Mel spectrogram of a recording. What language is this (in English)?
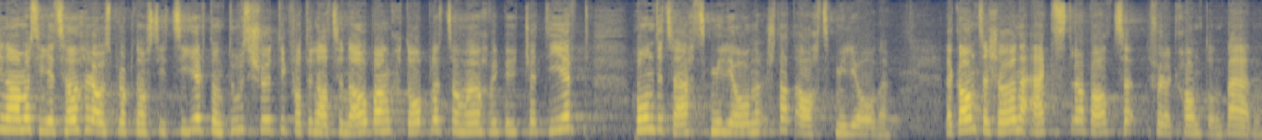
Swiss German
